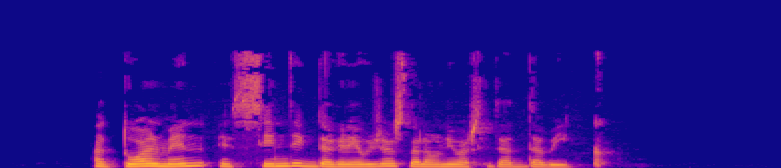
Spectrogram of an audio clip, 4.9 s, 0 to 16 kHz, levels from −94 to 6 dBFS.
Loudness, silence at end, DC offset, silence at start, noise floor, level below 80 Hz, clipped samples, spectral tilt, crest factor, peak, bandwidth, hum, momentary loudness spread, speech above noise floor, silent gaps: -20 LUFS; 1.1 s; under 0.1%; 0.6 s; under -90 dBFS; -70 dBFS; under 0.1%; -6 dB/octave; 16 dB; -4 dBFS; 11.5 kHz; none; 12 LU; over 70 dB; none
